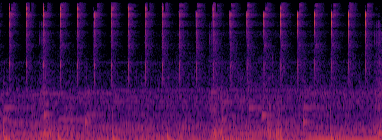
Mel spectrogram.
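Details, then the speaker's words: Focused shockwave therapy probe used for erectile dysfunction treatment of the prostate externally and the penile area: soft, quick, very low ticking, about four to five per second, over faint background music. "See, it's like a tick tick tick. Very, very low sound. See, very low sound. So, it doesn't sound like a jackham."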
